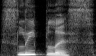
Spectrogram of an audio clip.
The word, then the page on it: sleepless: slíːpləs; スリープレス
